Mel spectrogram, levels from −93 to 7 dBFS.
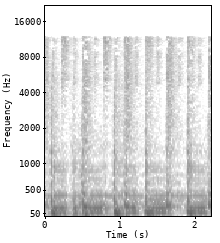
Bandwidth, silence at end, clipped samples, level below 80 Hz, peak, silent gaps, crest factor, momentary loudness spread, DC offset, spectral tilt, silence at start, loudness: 12.5 kHz; 0 s; under 0.1%; -46 dBFS; -26 dBFS; none; 14 dB; 2 LU; under 0.1%; -5 dB/octave; 0 s; -43 LUFS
